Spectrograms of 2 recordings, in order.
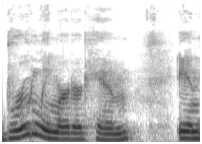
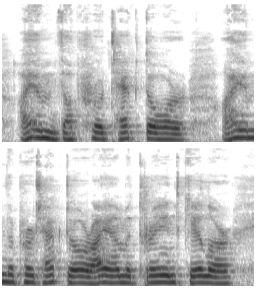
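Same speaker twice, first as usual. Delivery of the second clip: put-on hammy, cheesy, exaggerated Russian accent. Quoting a woman who claimed an alternate personality, in a cheesy Russian accent. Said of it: "she put on this really cheesy Russian accent. It was like".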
